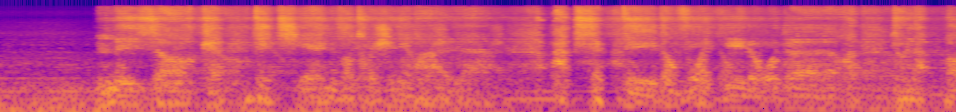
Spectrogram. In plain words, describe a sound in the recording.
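A man speaks in a deep, rasping voice, close by.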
